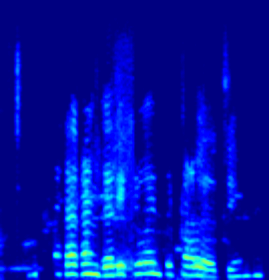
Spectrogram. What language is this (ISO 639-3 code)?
guj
